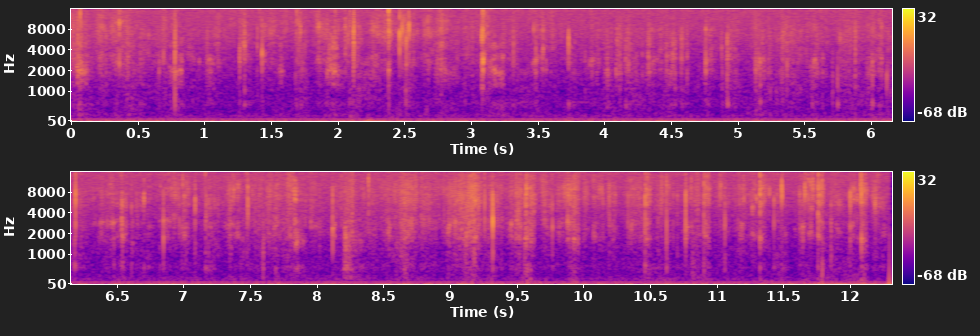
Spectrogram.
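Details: Cat eating, recorded close up as mukbang ASMR: dense, continuous crunching and biting clicks packed throughout, with a steady low hum underneath and no calls.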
